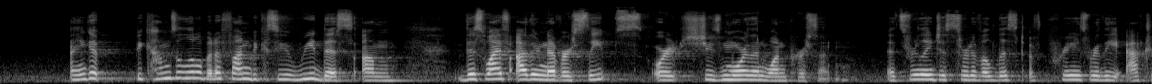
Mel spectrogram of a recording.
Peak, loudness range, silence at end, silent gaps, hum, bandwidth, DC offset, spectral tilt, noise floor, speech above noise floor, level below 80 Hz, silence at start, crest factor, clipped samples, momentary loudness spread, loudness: -2 dBFS; 4 LU; 0 s; none; none; 14.5 kHz; under 0.1%; -5 dB/octave; -48 dBFS; 28 dB; -76 dBFS; 0.7 s; 18 dB; under 0.1%; 14 LU; -20 LUFS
